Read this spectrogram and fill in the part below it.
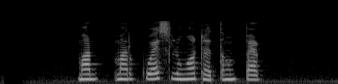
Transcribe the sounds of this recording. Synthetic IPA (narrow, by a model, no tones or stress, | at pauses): markuwɛsluŋɔɖ̥ä̤t̪əŋpɛk̚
